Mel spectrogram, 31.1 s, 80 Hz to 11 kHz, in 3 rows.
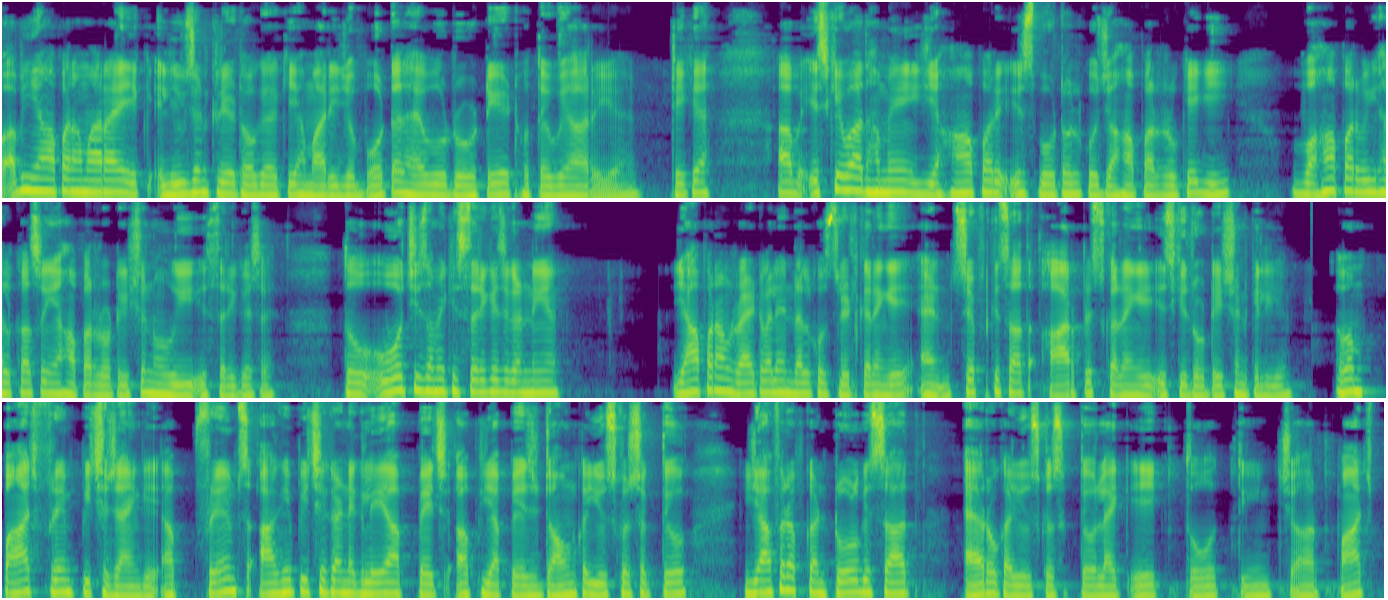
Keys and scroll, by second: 1.2 KP_0, 3.7 KP_0, 4.0 KP_0, 5.8 space, 17.9 shift+r, 24.1 Page_Up, 24.6 Page_Down, 28.0 ctrl+Left, 29.6 Left, 30.0 Left, 30.3 Left, 30.7 Left.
